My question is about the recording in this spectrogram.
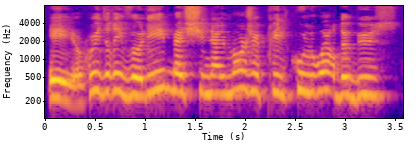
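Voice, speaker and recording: Chatty older Parisian woman, dark-toned. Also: high voice, moderate pace. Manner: chatty, laughs often, trails off mid-sentence. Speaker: interviewee, former taxi driver. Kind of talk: casual storytelling.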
